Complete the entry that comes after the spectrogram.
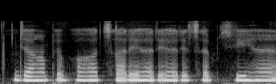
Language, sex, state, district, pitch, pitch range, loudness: Hindi, female, Jharkhand, Ranchi, 195 Hz, 190-200 Hz, -14 LUFS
